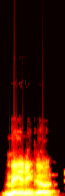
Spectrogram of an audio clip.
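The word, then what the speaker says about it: Manigault: nicknamed the goat because his last name man goat but g is how it's spelled but it's French in man managot and the joke is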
